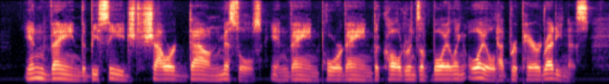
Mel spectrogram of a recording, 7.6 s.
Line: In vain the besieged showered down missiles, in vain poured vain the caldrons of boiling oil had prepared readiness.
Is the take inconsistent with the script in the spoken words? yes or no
no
